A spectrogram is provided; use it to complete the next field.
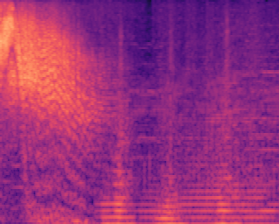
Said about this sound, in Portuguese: Todos aqueles efeitos especiais clássicos que todos nós conhecemos como sabre de luz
